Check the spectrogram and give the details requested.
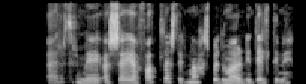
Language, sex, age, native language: Icelandic, female, 20-29, Icelandic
